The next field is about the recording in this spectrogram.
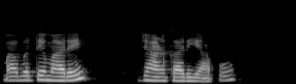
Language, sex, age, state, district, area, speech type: Gujarati, female, 45-60, Gujarat, Anand, urban, spontaneous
